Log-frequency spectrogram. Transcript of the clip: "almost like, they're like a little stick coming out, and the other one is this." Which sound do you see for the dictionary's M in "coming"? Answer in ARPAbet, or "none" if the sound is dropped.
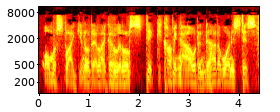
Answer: M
